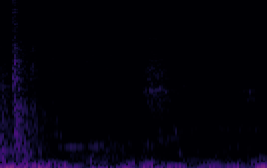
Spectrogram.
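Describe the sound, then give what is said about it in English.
A door opens with a brief, sharp rush of noise at the start, then soft scraping and shuffling over a steady low rumble that swells slightly in loudness. “Ooh, that gets a lot louder when he opens the door.”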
